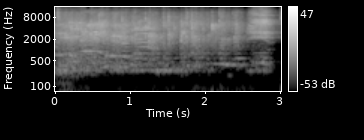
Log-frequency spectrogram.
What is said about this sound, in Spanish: ¿Usted está de acuerdo conmigo? Dele un aplauso al Señor, por favor.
